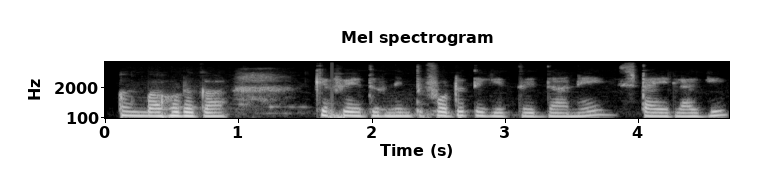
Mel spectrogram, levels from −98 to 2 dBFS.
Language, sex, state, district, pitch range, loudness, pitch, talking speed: Kannada, female, Karnataka, Dakshina Kannada, 185-215 Hz, -19 LUFS, 195 Hz, 115 wpm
